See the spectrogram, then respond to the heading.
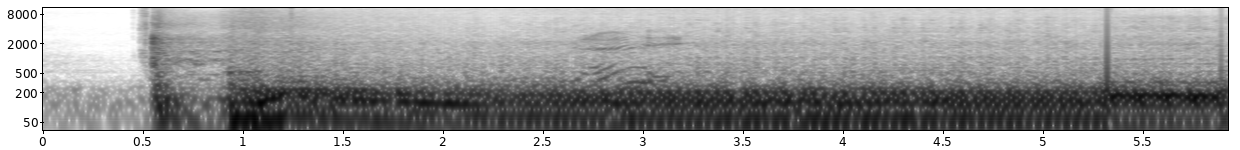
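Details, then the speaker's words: Maserati Biturbo first start with a new custom 2.5-inch exhaust only tack-welded: loud, raw, throbbing idle with a harsh rasp from badly leaking exhaust joints, so it is not the final sound. "So, most of the noise is actually coming from right in here. Right now, it's the exhaust leaks are so bad."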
